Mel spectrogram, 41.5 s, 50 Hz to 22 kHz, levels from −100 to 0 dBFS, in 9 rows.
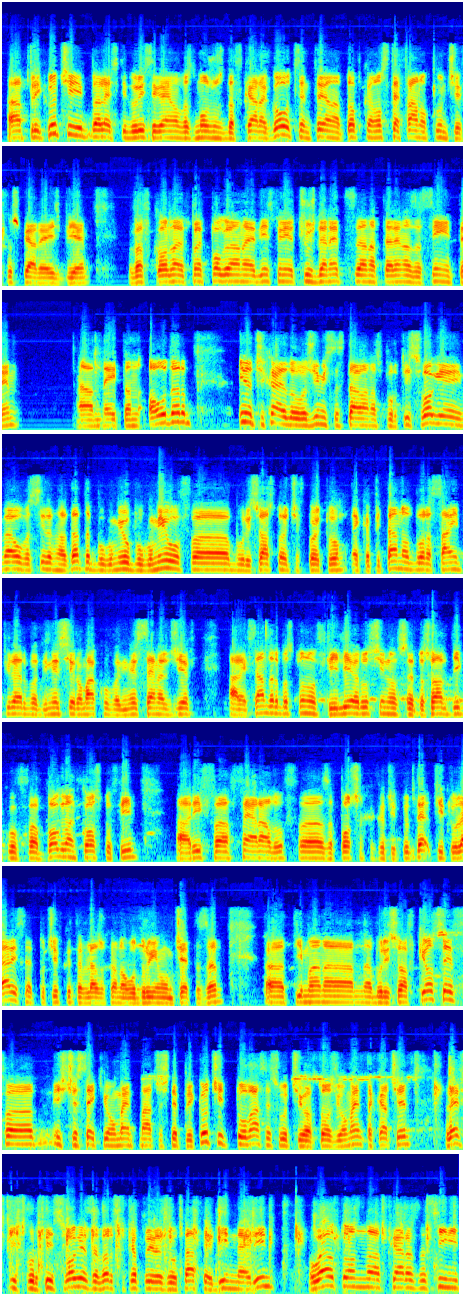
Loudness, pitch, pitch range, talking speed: -16 LUFS, 145 Hz, 135-160 Hz, 160 wpm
